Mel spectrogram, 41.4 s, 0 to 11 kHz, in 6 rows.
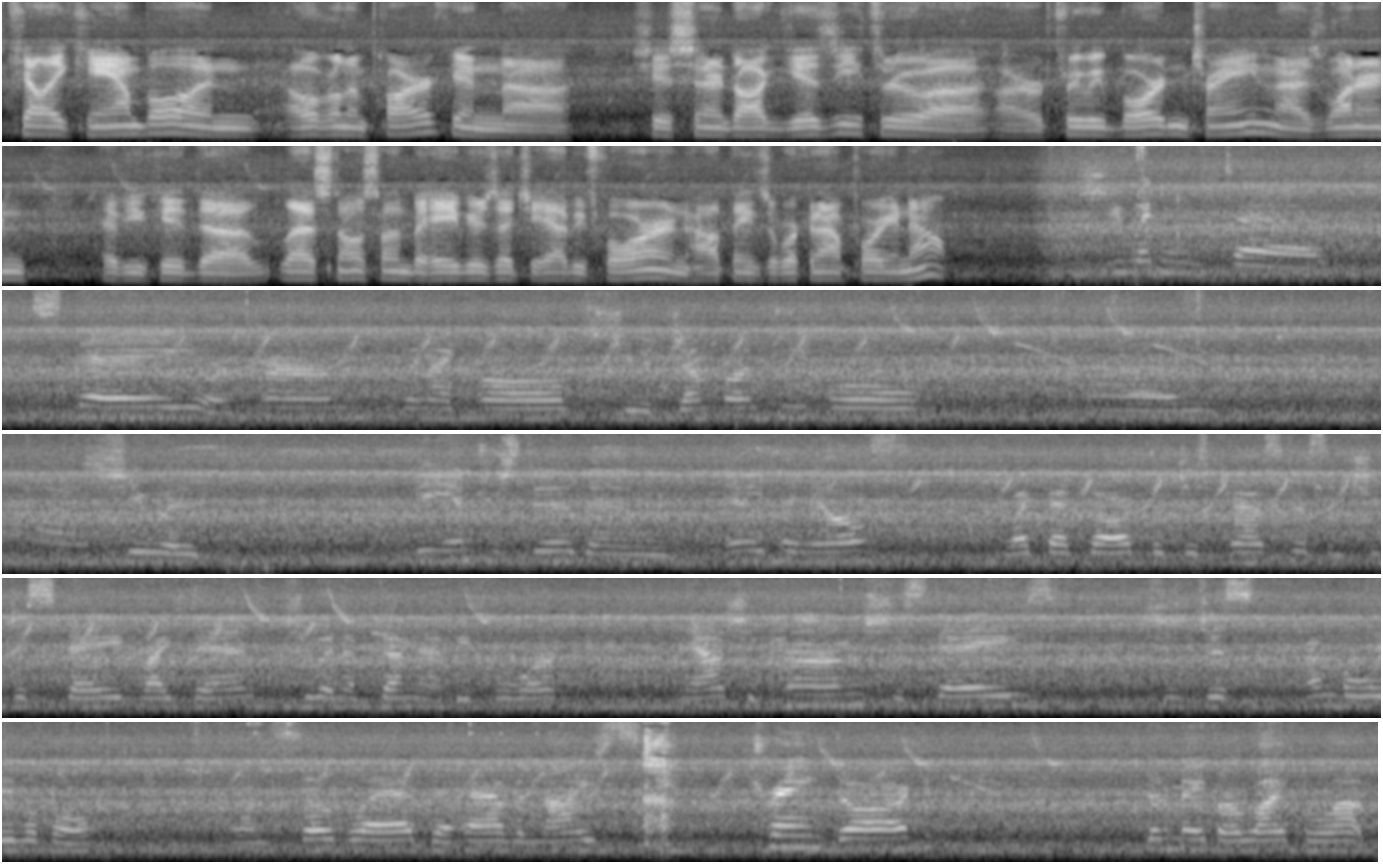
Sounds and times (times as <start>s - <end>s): Speech: 0.0s - 11.6s, 12.3s - 18.4s, 19.2s - 19.8s, 20.9s - 21.7s, 22.8s - 30.4s, 31.0s - 35.0s, 35.6s - 39.1s, 40.2s - 41.3s.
